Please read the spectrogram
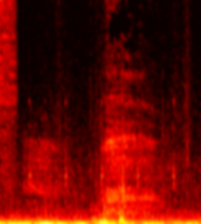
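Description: Car cabin noise while driving: a steady low rumble of road and engine heard from inside the moving car.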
